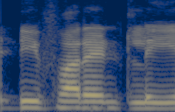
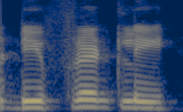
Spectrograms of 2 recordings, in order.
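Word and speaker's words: differently: সেটা হচ্ছে আপনাকে ওয়ার্ডগুলো সঠিকভাবে উচ্চারণ করতে হবে। যেমন এটাকে আমরা বলি ডিফারেন্টলি। এটাকে বলি বেসিক্যালি। এটাকে বলি হিস্টরি। এটাকে বলি ওয়েনেসডে। এরকম ভুলভাল উচ্চারণ করি আমরা। তো এগুলো সঠিক উচ্চারণ হচ্ছে ডিফারেন্টলি, বেসিকলি, অনেস্টলি, ওয়েনসডে।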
